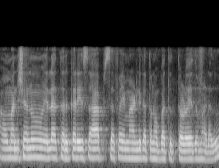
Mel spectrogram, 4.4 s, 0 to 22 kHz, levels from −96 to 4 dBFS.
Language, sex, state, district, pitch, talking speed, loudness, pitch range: Kannada, female, Karnataka, Gulbarga, 175 Hz, 150 wpm, -16 LUFS, 160-180 Hz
